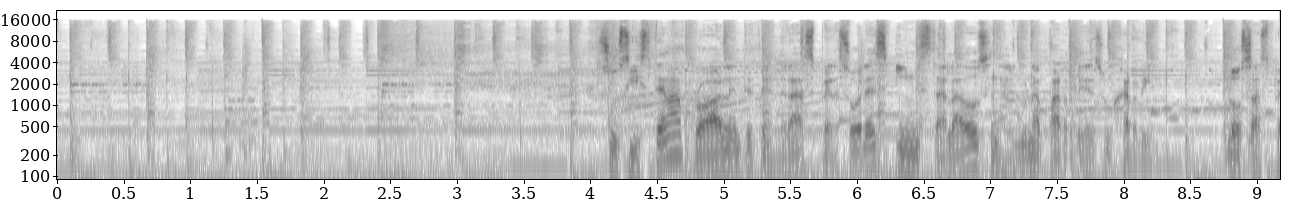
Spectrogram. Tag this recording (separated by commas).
Music, Speech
